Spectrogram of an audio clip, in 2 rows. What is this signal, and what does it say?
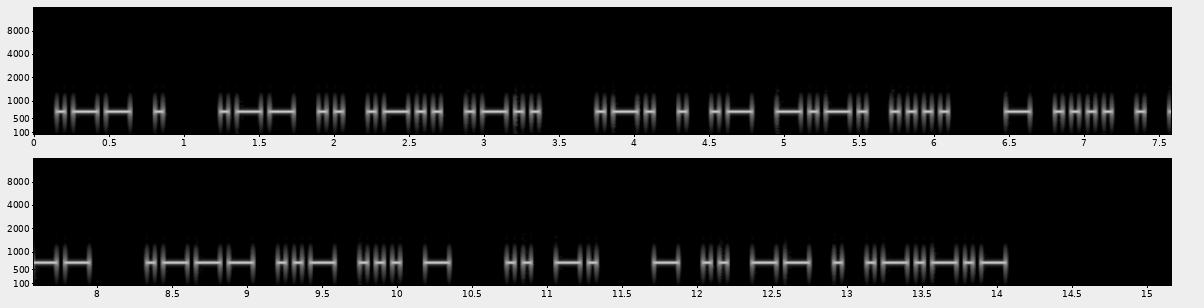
Morse code, heard as a keyed tone, about 22 wpm, 700 Hz. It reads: WE WILL REACH THEM JUST IN TIME.
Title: Sentences from Top 1000 Words - Review Part 2 - 22wpm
